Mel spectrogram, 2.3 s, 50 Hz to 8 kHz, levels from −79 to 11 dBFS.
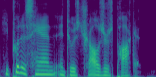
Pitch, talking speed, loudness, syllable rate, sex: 145 Hz, 205 wpm, -20 LUFS, 5.3 syllables/s, male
